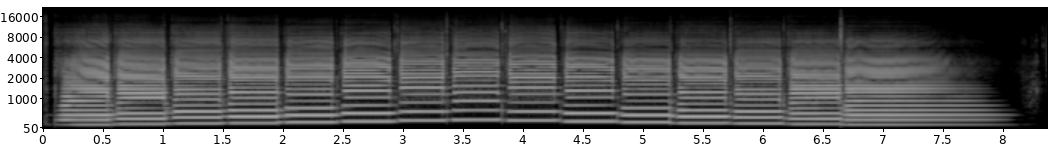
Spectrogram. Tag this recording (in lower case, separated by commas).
music, musical instrument, wind instrument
